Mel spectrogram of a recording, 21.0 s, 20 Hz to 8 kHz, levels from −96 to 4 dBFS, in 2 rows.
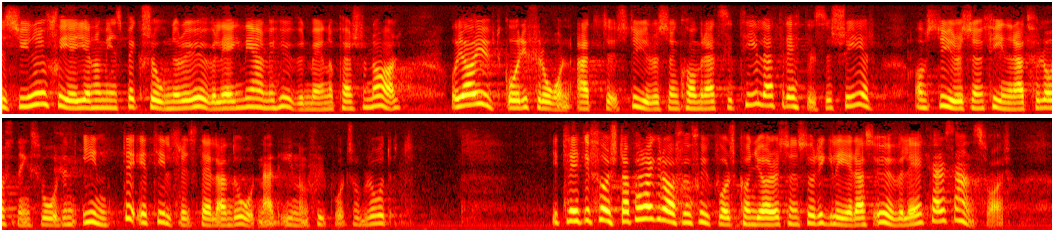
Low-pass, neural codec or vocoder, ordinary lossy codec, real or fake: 7.2 kHz; none; none; real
